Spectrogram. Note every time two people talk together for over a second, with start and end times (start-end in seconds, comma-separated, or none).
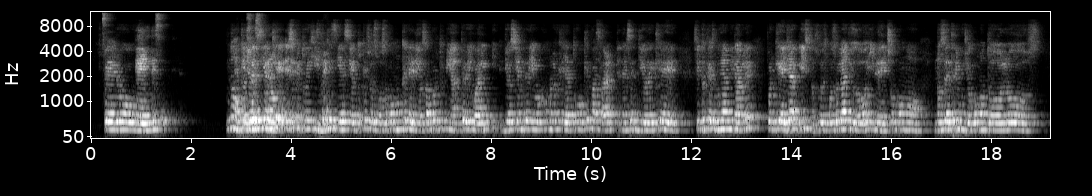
2.9-4.8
